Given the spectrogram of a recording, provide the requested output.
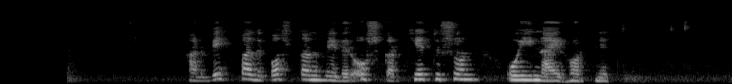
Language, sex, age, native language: Icelandic, female, 50-59, Icelandic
